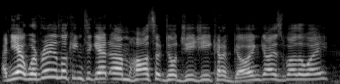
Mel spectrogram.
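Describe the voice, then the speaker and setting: A man's voice: very high voice, fast talker, fairly bright tone, soft background music. A man streaming casually to his chat, rambling in gamer slang and repeating himself while getting over a sickness. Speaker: game streamer and video host.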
